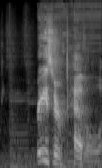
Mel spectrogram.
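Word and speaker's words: Razorpetal: Razor Petal. Okay, that's what it is. I finally got the correct pronunciation of that.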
